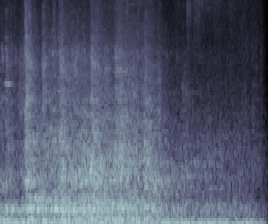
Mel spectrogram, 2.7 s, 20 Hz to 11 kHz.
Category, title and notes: Sound effects > Objects / House appliances
Junkyard Foley and FX Percs (Metal, Clanks, Scrapes, Bangs, Scrap, and Machines) 57
Machine, SFX, rubbish, Foley, Percussion, scrape, Metallic, tube, dumpster, FX, Robotic, Clank, Dump, dumping, Junk, Atmosphere, Perc, Robot, Metal, rattle, waste, trash, Smash, Bang, Bash, Clang, Junkyard, Ambience, garbage, Environment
